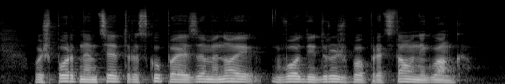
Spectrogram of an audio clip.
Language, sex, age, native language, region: Slovenian, male, 30-49, Slovenian, Savinja region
